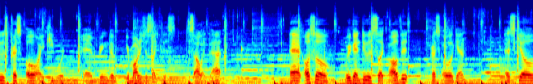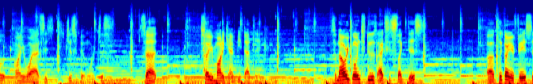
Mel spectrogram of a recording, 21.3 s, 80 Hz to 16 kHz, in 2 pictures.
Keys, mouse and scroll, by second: 0.4 o, 0.9 scroll up 2, 1.8 g, 4.7 middle click, 5.2 a, 8.9 o, 10.1 s, 12.2 scroll up 1, 12.3 middle click, 12.7-13.8 scroll down 2, 13.8-16.6 middle drag, 16.6 F2, 18.6-20.0 drag, 21.1 shift+click.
